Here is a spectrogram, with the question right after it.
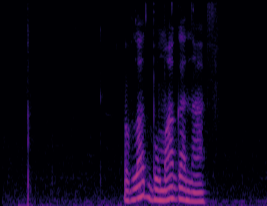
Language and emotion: Russian, neutral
